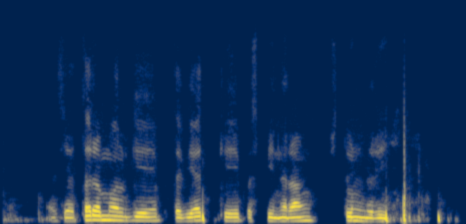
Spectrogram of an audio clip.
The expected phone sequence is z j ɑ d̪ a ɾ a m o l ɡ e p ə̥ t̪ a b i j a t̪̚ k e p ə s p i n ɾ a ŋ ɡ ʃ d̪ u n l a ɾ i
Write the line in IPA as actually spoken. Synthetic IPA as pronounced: z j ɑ t̪ a ɾ a m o l ɡ e p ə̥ t̪ a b i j a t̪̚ k e p ə s p i n ɾ a ŋ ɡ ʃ t̪ u n l a ɾ i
